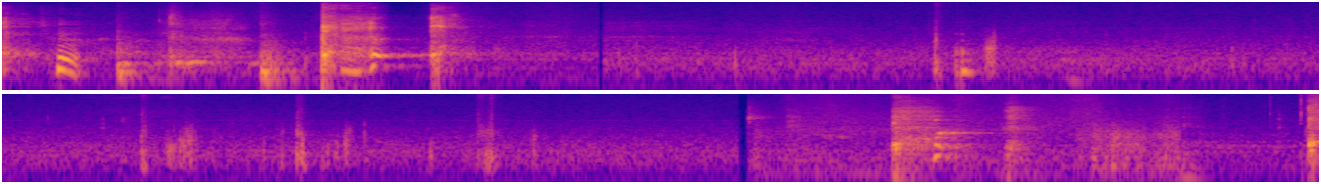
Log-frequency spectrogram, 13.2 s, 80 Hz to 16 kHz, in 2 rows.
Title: 咳が止まらない 36 cough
